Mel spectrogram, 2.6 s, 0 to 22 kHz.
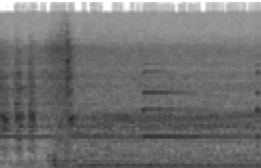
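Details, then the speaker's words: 1991 Mercury Cougar 3.8 after starter replacement and new battery terminals: brief cranking bursts, then the engine catches cleanly into a steady idle. The starter engages crisply with no grinding, a normal start on repeated test starts. "make sure you do it about 5 times make sure everything is good"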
